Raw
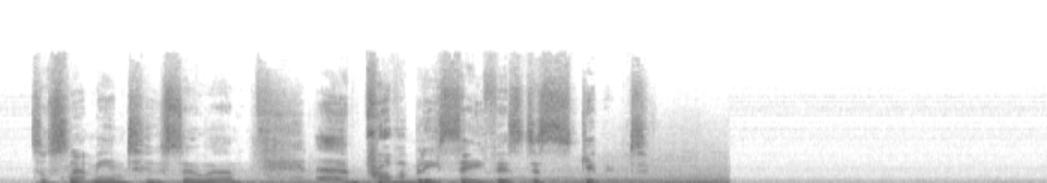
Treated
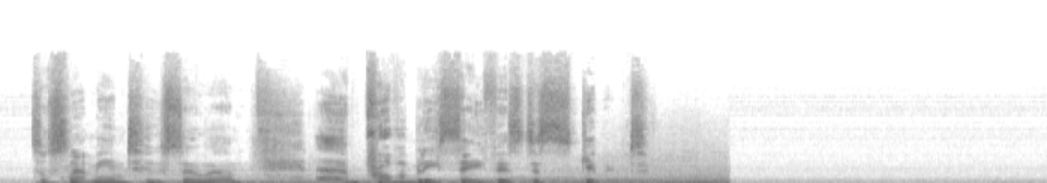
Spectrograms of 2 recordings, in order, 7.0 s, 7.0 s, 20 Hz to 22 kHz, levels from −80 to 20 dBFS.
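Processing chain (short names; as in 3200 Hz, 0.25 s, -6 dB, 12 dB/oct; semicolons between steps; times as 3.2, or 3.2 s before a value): 1.47–3.62 notch 1400 Hz, Q 7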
